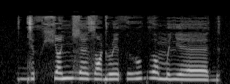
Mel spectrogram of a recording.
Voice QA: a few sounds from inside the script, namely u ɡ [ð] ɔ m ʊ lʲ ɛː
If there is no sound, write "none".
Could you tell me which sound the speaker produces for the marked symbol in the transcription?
ð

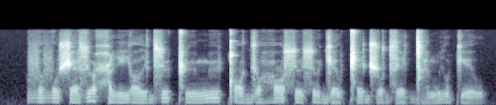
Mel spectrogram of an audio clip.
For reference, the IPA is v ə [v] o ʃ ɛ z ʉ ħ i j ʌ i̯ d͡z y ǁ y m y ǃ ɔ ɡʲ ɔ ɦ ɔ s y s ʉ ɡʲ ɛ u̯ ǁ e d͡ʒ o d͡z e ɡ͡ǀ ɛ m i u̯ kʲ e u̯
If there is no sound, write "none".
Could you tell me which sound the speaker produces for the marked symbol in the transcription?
v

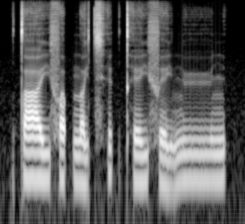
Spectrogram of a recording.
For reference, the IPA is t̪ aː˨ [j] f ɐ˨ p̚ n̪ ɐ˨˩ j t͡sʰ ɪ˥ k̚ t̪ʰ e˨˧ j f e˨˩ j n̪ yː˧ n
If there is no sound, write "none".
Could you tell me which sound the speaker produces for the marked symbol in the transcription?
j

